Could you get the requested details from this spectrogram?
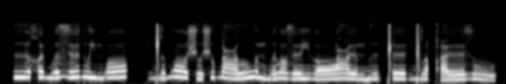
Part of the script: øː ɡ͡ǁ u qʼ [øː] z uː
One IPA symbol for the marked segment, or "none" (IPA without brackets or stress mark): øː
